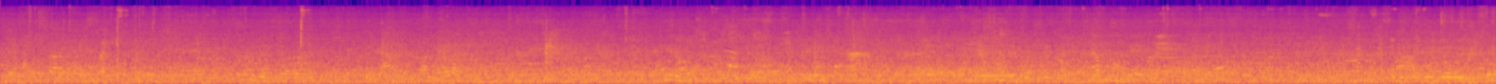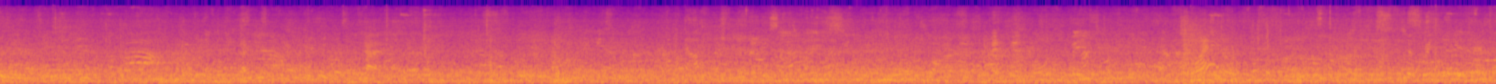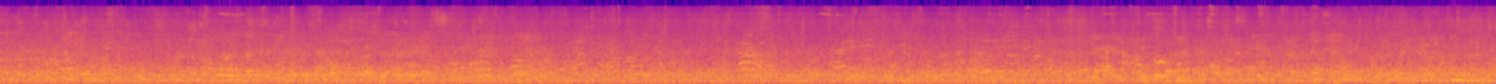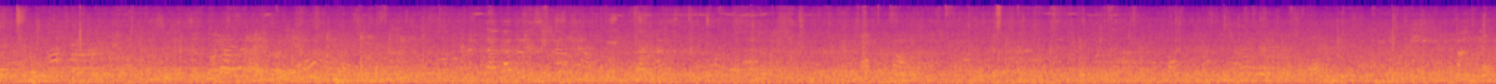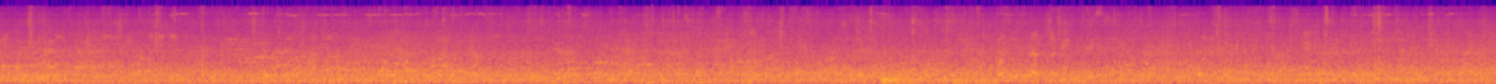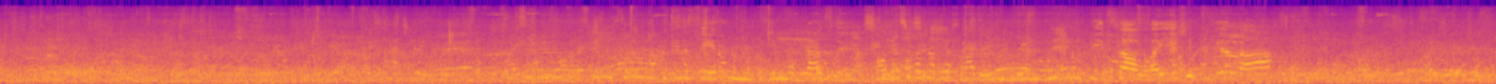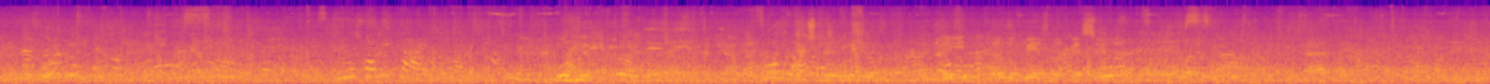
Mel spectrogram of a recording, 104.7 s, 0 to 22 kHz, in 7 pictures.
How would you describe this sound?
140812 Vienna StefansplatzAida R
4ch surround recording of the Stefansplatz in Vienna/Austria, near the Café Aida. It's a weekday afternoon in summer, lots of people are walking around the recorder on diverse shopping errands.
Recording conducted with a Zoom H2.
These are the REAR channels, mics set to 120° dispersion.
